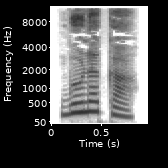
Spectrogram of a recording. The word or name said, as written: ಗುಣಕ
